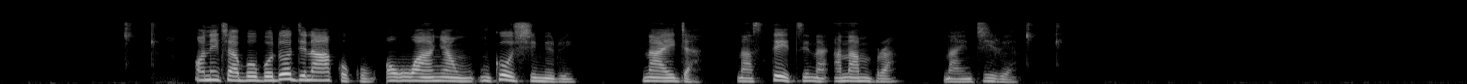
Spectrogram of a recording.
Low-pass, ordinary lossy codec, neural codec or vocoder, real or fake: 7.2 kHz; Opus, 32 kbps; vocoder, 44.1 kHz, 128 mel bands every 512 samples, BigVGAN v2; fake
